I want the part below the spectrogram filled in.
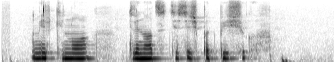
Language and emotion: Russian, neutral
